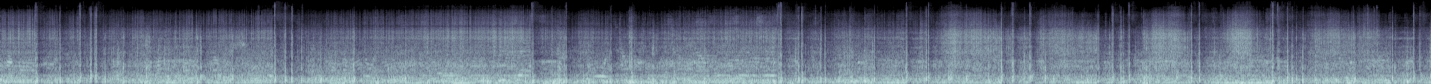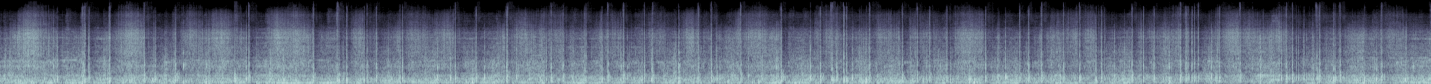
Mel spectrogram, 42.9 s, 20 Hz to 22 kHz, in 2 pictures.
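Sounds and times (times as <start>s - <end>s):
fireworks bangs and crackles: 0.0s - 42.9s.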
